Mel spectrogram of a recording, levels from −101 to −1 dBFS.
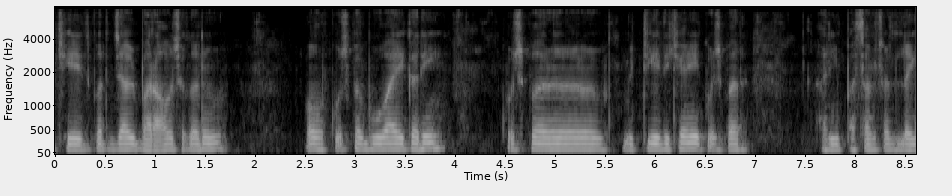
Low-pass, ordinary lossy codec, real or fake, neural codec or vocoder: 7.2 kHz; MP3, 64 kbps; fake; codec, 16 kHz, 4.8 kbps, FACodec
